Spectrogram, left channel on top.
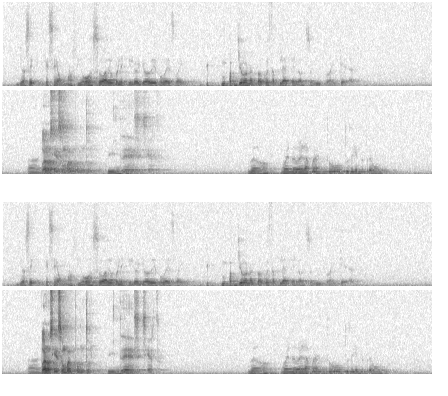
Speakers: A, on the left; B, on the right.
A: Yo sé que, que sea un mafioso o algo por el estilo, yo dejo eso ahí. <laughs> No, yo no toco esa plata en lo absoluto, ahí queda. Ay,
B: Bueno,
A: no,
B: sí es un buen punto,
A: sí.
B: eh, sí es cierto.
A: No, bueno, verás, man, tú, tu siguiente pregunta.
